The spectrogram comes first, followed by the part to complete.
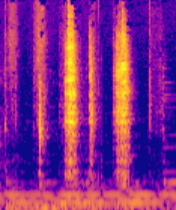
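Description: Three short rubbing, scraping sounds of small objects being handled, the loudest about a second in, over soft, steady background music.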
